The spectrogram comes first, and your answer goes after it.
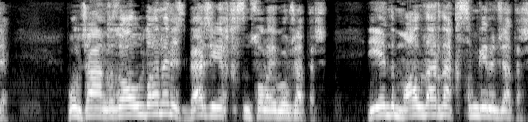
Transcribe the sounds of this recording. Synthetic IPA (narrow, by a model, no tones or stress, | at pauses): ɪ | wolˠʒɑɴʁəzɑwəlˠd̪əʁəne̞me̞sbæɾʒeɡʲe̞qʰə̥səmso̞lˠɑjbolˠpʒɑt̪əɾ | je̞nd̪ɪmɑlˠd̪ɑɾənɑqʰə̥səmkʲʰe̞lɪpʒɑt̪əɾ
